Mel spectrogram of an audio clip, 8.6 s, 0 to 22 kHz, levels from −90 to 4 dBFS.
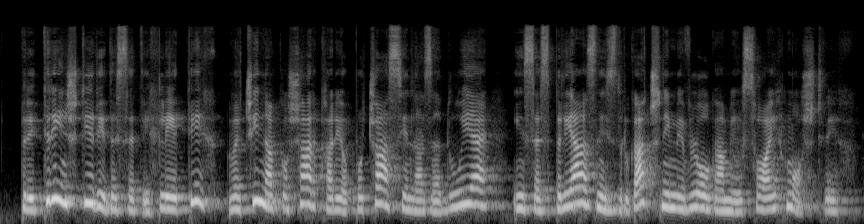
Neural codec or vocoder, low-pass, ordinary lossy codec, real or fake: codec, 44.1 kHz, 7.8 kbps, DAC; 14.4 kHz; MP3, 96 kbps; fake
